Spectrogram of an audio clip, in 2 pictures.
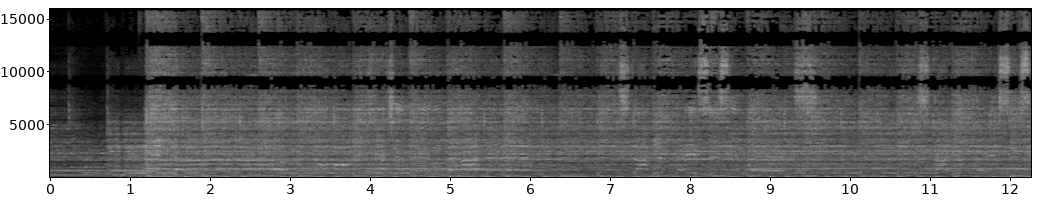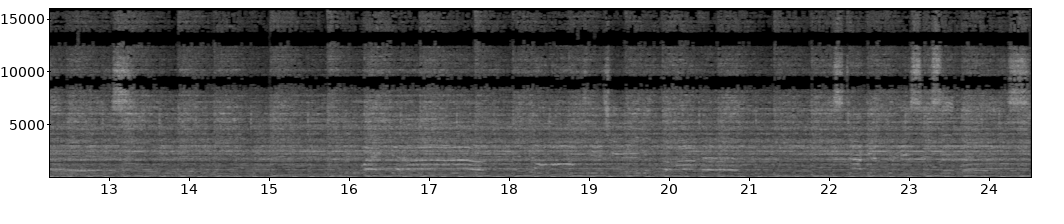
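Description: Live rock band playing loud: drums and bass come in heavily about a second in, with electric guitar and a male lead singer singing over a steady beat.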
